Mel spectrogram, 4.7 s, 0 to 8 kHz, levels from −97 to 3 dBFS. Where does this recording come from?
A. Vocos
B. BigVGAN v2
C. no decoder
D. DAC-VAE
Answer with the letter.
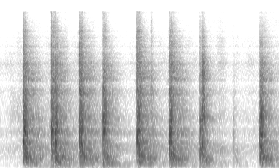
D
